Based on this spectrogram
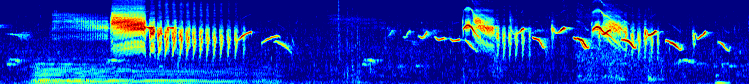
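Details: Female common iora calling a male, a lure recording: a harsh, rapid buzzy rattle followed by a lively run of short slurred whistled chirps, with a low hum underneath at the start.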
